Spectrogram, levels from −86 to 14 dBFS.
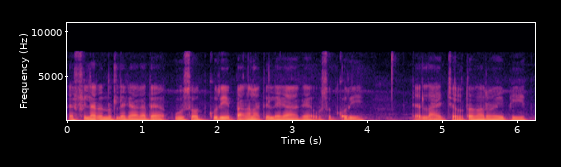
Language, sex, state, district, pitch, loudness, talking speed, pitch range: Chakma, male, Tripura, West Tripura, 95 Hz, -19 LUFS, 145 wpm, 95-100 Hz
